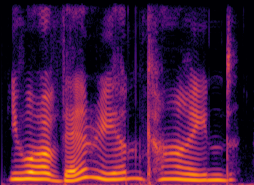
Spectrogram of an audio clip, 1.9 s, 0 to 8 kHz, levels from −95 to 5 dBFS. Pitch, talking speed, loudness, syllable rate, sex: 260 Hz, 125 wpm, -19 LUFS, 4.1 syllables/s, female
